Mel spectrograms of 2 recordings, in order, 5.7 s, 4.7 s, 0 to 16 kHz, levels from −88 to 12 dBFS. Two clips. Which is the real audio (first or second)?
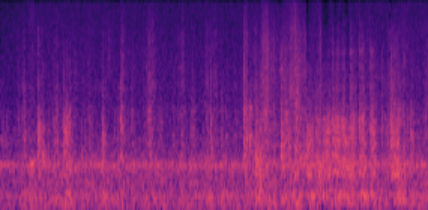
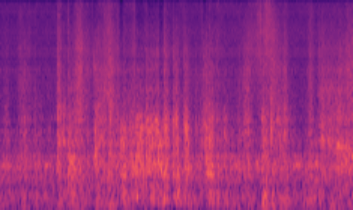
first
